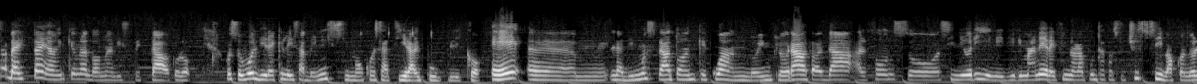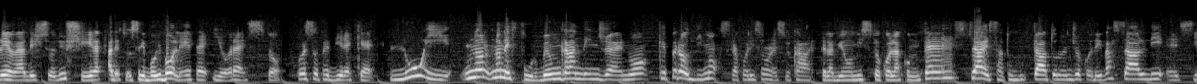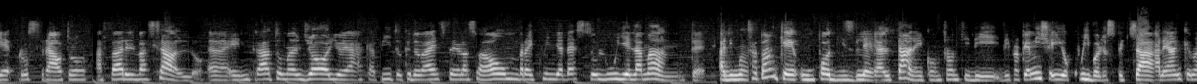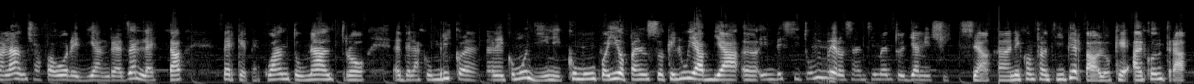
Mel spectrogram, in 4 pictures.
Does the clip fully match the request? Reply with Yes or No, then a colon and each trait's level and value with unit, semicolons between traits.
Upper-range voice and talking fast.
Yes: high, 220 Hz; fast, 205 wpm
